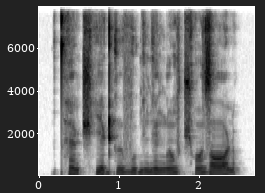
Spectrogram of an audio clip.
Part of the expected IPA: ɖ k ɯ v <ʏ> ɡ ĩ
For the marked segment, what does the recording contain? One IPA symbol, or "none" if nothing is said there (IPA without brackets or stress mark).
u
